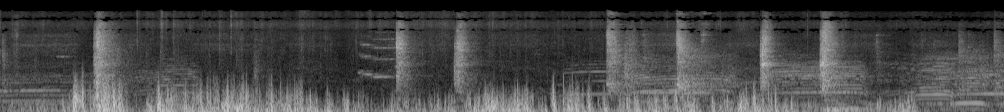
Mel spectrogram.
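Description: Cattle hooves thud and shuffle on soft dirt.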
